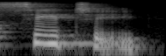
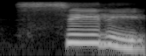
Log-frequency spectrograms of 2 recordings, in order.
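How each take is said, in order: First: It is said with a British accent. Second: It is said with an American accent.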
